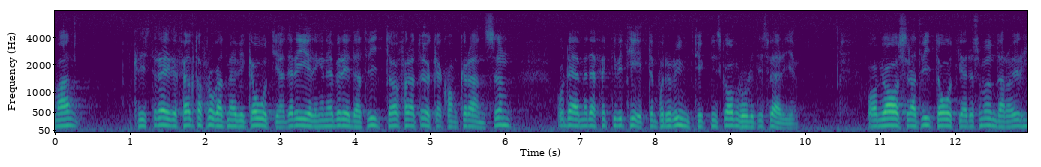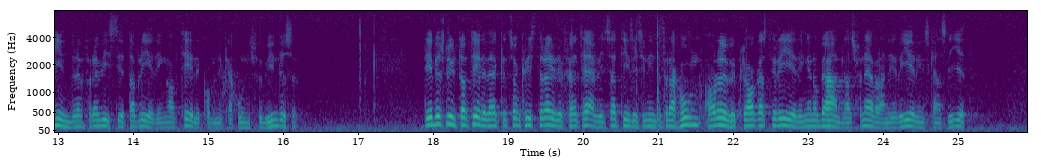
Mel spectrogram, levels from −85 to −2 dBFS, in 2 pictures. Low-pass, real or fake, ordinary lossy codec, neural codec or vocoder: none; real; none; none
